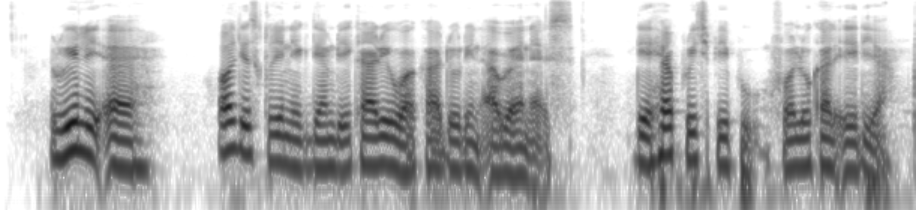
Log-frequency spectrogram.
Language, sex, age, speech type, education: Nigerian Pidgin, male, 15-29, spontaneous, tertiary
